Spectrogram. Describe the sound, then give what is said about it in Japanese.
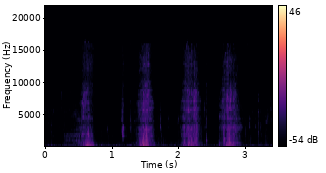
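Chewing of thick, chewy noodles in a bonito, mackerel and round-herring flake broth: four moist, smacking bursts in an uneven rhythm, with faint clicks between them and no talk. “ちょっと麺も食べてみるよ。”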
